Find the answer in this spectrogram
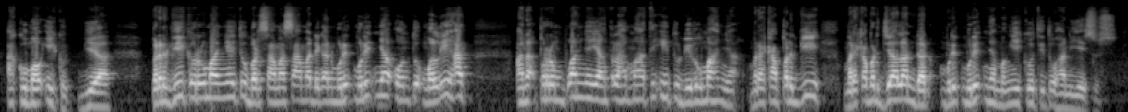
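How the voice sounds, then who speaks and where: A man's voice: high voice, quick pace. A man preaching a Sunday school sermon to children, retelling a story with repeated phrases and asking the children questions. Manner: asks children rhetorical questions.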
